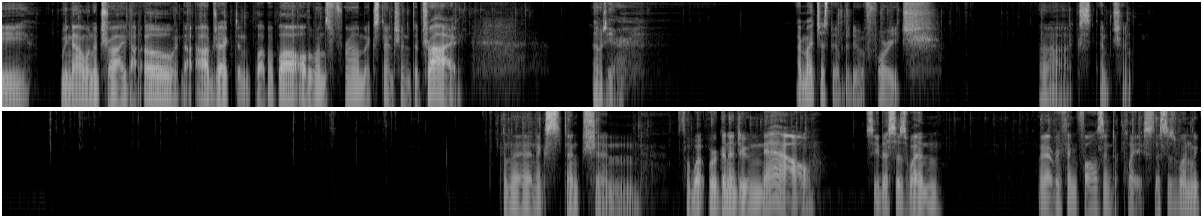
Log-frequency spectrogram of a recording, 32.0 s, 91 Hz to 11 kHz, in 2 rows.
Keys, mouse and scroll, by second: 0.7 ctrl+p, 0.8 ctrl+b, 1.3-3.3 typing, 3.9 ctrl+e, 4.5 ctrl+s, 4.9-7.5 typing, 10.9-15.1 typing, 12.8 ctrl+b, 16.5-19.3 typing, 20.1 ctrl+n, 20.2 ctrl+n, 20.4 Return, 21.0 space, 21.0 {, 21.3 Return, 21.5 ctrl+a, 22.1 Tab, 22.4-24.7 typing, 23.6 alt+b, 25.1 ctrl+a, 25.2 ctrl+k, 25.4 Tab, 25.9 ctrl+s, 26.0 ctrl+p, 26.1 ctrl+p, 26.2 ctrl+p, 26.5 ctrl+n, 26.6 ctrl+n, 27.3 ctrl+n, 28.4-31.9 typing.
